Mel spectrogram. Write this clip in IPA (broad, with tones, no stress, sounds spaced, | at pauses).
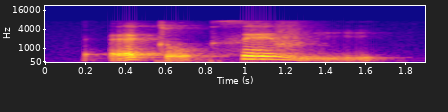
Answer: ʔ ɛ̰˨˦ k ɾ o̰˨ k θ e˦ v ḭ˨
